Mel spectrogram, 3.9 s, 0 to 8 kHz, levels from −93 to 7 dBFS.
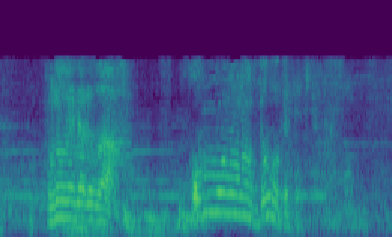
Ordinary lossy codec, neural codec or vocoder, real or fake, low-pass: AAC, 16 kbps; codec, 32 kHz, 1.9 kbps, SNAC; fake; 7.2 kHz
